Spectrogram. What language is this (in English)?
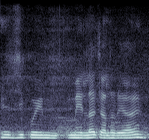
Punjabi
